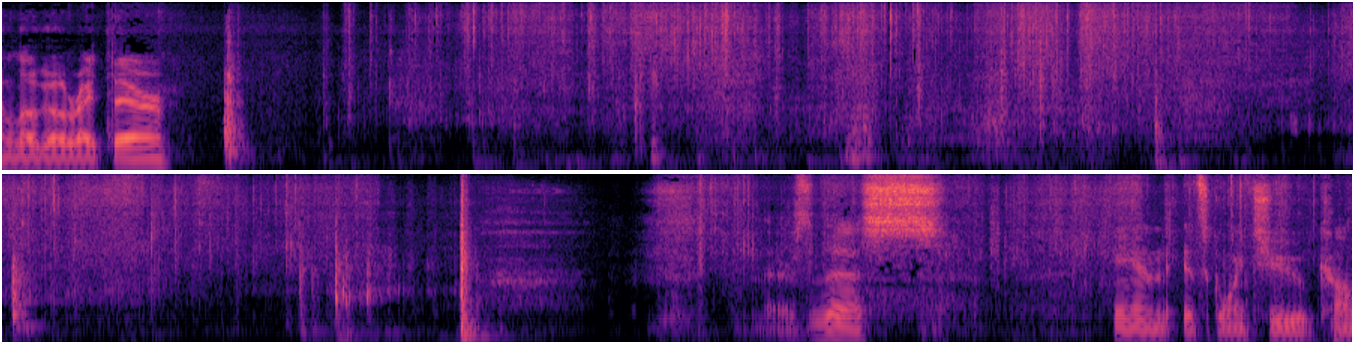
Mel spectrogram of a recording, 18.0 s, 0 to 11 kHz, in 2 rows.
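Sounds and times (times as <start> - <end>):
plastic packaging crinkling: 2.1 - 11.8, 13.5 - 18.0.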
